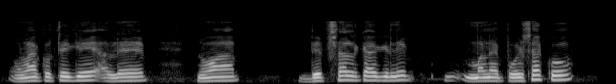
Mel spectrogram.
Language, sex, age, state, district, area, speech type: Santali, male, 60+, West Bengal, Purulia, rural, spontaneous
